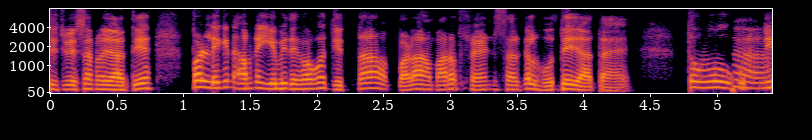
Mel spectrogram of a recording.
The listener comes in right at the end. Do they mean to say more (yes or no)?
no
